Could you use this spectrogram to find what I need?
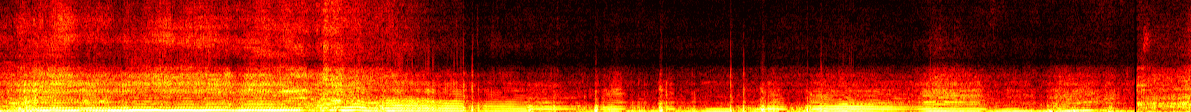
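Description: Gravel crunches and sprays under spinning tyres.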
